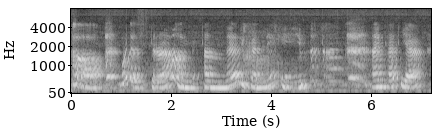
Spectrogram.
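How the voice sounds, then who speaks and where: A woman's voice: high-pitched, very animated, extremely slow, soft background music, full character voice. A woman playing a seductive, scheming Russian agent ghost in a radio play, with a Russian accent and a purring, taunting delivery. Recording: dull, echoey, distant, slightly noisy recording.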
